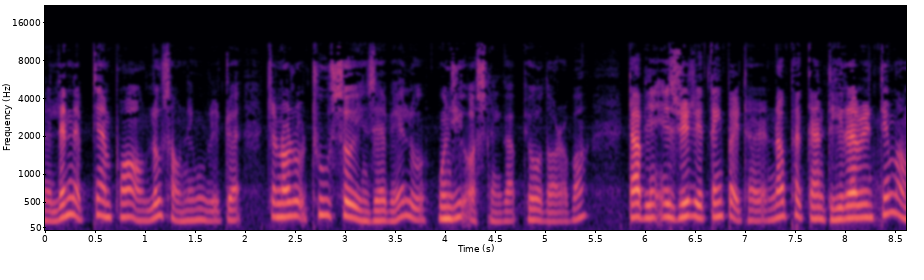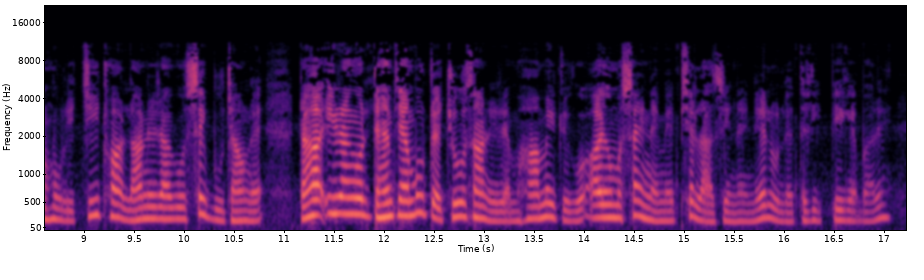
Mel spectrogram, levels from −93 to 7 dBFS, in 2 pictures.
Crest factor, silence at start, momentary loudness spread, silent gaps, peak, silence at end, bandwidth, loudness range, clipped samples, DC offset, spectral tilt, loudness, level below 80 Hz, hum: 22 dB; 0 s; 13 LU; none; -4 dBFS; 0.15 s; 11.5 kHz; 5 LU; under 0.1%; under 0.1%; -4.5 dB/octave; -27 LUFS; -68 dBFS; none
